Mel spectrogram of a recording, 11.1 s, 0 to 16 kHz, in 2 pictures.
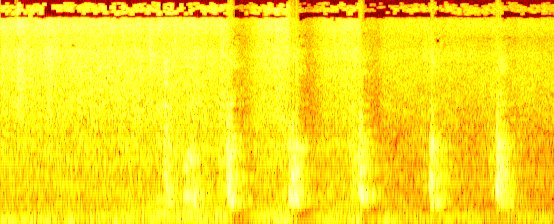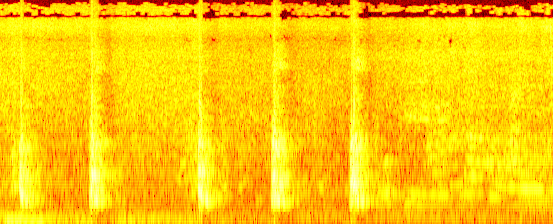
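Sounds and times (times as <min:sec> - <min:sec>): dog barking: 0:02.2 - 0:06.8, 0:07.4 - 0:09.4.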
